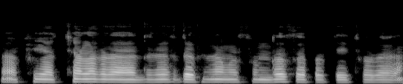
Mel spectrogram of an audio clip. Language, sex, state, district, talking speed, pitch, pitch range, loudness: Hindi, male, Uttar Pradesh, Deoria, 210 wpm, 115 Hz, 110-115 Hz, -20 LUFS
